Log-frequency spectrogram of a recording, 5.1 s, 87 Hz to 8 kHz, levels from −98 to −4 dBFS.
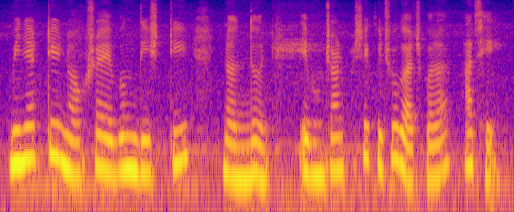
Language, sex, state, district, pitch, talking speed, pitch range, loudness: Bengali, female, West Bengal, Alipurduar, 215 Hz, 115 wpm, 190-245 Hz, -16 LUFS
